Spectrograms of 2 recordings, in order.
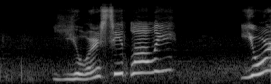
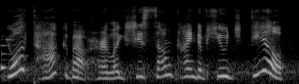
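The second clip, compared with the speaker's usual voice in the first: usual speaking voice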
